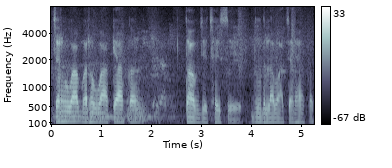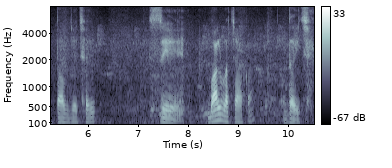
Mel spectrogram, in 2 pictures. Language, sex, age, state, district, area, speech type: Maithili, female, 60+, Bihar, Madhepura, urban, spontaneous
